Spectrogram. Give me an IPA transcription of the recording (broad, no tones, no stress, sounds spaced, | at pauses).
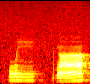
w i | ɠ ã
